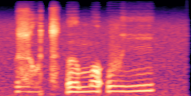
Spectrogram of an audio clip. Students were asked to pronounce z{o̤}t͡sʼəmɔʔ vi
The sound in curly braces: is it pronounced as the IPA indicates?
yes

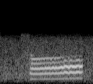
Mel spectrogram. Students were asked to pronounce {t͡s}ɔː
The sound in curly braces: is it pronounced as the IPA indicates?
yes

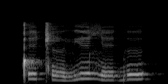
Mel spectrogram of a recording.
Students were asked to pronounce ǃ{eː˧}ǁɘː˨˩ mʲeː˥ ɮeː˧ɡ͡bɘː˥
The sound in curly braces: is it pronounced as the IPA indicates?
no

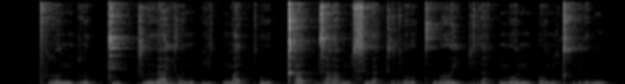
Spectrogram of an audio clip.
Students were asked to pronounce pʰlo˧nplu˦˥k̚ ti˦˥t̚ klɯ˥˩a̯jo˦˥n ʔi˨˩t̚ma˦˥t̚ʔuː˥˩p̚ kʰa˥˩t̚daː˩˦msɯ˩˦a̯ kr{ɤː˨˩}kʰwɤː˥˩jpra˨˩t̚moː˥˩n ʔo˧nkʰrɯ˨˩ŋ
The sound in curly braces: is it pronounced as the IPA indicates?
no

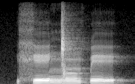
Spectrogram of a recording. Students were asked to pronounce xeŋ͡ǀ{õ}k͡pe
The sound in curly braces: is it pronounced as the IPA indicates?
yes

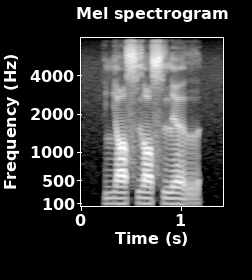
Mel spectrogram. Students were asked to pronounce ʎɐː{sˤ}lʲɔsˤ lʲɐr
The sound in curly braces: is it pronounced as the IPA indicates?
yes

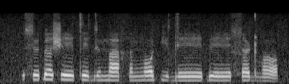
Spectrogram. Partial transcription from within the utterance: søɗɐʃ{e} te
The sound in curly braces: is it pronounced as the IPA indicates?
no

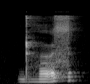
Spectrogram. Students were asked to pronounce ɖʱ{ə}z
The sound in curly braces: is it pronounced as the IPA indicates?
yes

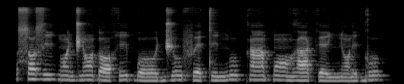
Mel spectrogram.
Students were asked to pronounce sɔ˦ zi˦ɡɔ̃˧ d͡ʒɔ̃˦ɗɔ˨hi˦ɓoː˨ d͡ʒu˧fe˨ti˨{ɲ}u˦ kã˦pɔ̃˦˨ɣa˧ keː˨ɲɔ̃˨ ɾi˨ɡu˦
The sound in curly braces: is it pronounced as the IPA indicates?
no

